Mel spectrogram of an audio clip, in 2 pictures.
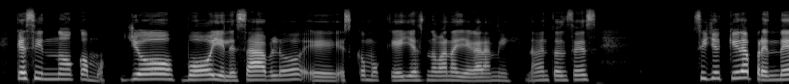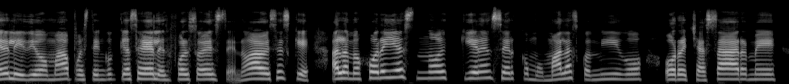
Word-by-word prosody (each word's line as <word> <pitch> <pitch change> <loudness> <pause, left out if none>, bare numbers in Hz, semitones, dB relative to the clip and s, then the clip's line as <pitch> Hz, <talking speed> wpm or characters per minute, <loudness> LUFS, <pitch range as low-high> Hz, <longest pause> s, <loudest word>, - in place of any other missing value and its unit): que 275 0 +5
si 275 -1 +1
no 240 0 -4
como 230 -5 -7
yo 240 +2 +1
voy 220 +2 +1
y - - +3
les 185 +1 +1
hablo, 210 +2 +1
es 175 -2 -5
como 200 -2 -13
que 185 0 -5
ellas 195 +1 -4
no 195 -1 -8
van 195 0 -2
a - - +1
llegar 170 -1 -2
a 170 - -4
mí, 175 -2 -17
¿no? 190 - -12
Entonces, 205 +2 -4 0.9
si 280 -2 -3
yo 280 +1 +1
quiero 295 +2 +6
aprender 220 -2 +3
el 260 -1 +4
idioma, 225 +1 0
pues 225 -1 -7
tengo 225 +1 -8
que 240 - -5
hacer 245 +2 +1
el 250 -2 +7
esfuerzo 235 +3 -4
este, 235 -4 -1
¿no? 220 +5 -6
A 260 0 +7
veces 280 +3 +1
que 240 -7 -2 0.2
a 260 - +5
lo 280 +1 +5
mejor 265 +3 0
ellas 325 +2 +3
no 285 +1 -3 0.2
quieren 285 +2 +1
ser 275 -1 +1
como 225 -6 -15
malas 245 +9 -1
conmigo, 240 +2 -9 0.2
o 230 - -1
rechazarme, 235 +2 +2
235 Hz, 190 wpm, -24 LUFS, 205-250 Hz, 0.9 s, el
